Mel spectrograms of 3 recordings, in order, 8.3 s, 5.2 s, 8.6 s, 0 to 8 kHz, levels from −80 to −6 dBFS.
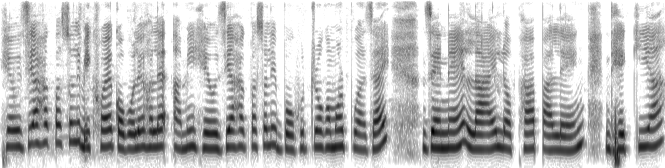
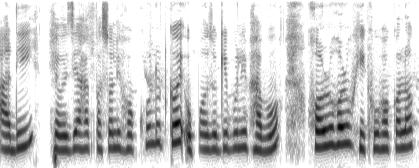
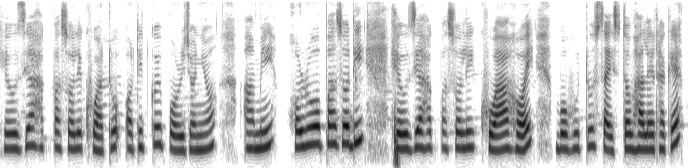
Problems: background sounds at intervals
